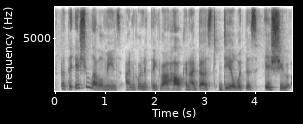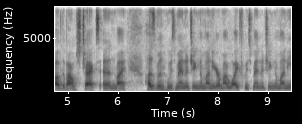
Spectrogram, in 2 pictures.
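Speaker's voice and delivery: ordinary talk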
